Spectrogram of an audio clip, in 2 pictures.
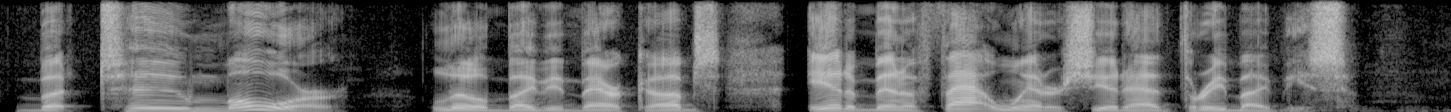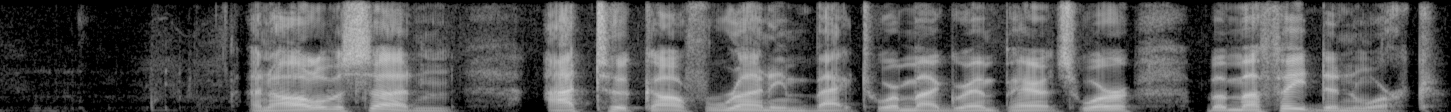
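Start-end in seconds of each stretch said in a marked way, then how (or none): none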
